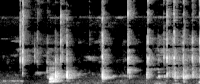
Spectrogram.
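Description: A series of light clicks and taps as a phone's cardboard box and its accessories are handled and set down, coming closer together near the end.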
